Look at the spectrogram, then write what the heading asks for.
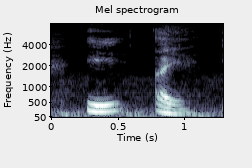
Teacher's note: कंठ तालव्य होता है ए ऐ दो जो उच्चारण होते हैं इनका कंठ तालव्य से इनका उच्चारण होता है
